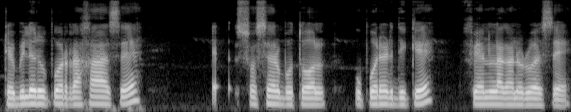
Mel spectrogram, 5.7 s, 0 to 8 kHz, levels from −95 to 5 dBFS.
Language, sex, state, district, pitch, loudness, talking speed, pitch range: Bengali, male, Assam, Hailakandi, 140 Hz, -16 LUFS, 125 wpm, 130-145 Hz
